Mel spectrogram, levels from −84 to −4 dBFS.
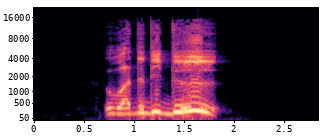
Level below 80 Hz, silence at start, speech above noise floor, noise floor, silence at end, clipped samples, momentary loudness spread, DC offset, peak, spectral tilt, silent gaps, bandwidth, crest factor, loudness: -50 dBFS; 0.7 s; 71 dB; -83 dBFS; 1.05 s; under 0.1%; 11 LU; under 0.1%; 0 dBFS; -4.5 dB/octave; none; 15.5 kHz; 16 dB; -12 LUFS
